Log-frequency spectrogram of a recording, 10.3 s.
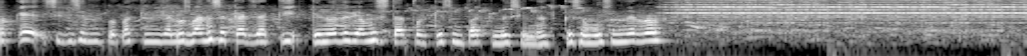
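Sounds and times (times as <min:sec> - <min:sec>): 
speech: 0:00.0 - 0:07.2
school bell ringing: 0:06.6 - 0:10.2.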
